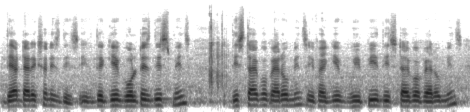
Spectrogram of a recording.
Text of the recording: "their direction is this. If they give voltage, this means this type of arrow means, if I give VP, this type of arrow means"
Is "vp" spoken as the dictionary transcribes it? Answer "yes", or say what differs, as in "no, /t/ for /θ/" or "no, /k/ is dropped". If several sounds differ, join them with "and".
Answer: no, /b/ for /v/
